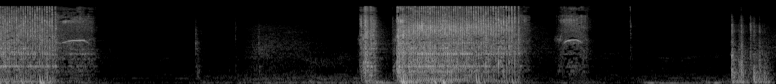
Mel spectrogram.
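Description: A power tool runs in bursts, backing out the bolts of a 6L80 transmission's tail housing. One burst runs briefly at the start and a longer one of about a second and a half comes about four seconds in, with a few short clicks near the end.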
